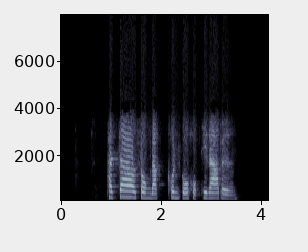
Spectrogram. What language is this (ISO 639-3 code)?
tha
